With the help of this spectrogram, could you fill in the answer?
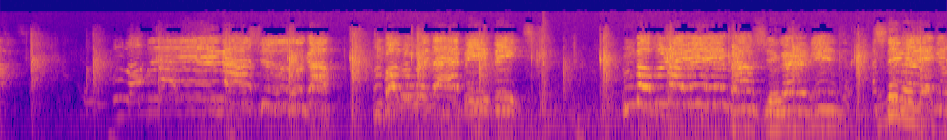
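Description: Sharp hand claps land in a steady rhythm on beats one and three, keeping time with a beat beneath lively, tonal singing or music that fills the foreground at a moderate volume.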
